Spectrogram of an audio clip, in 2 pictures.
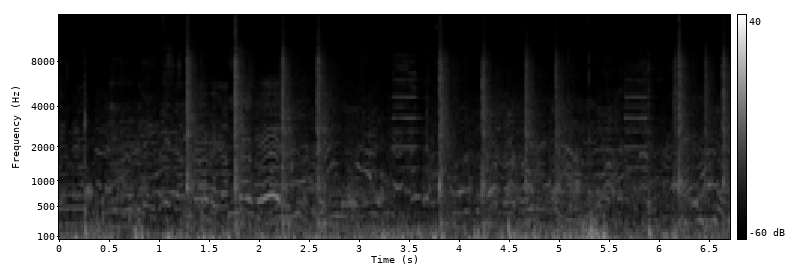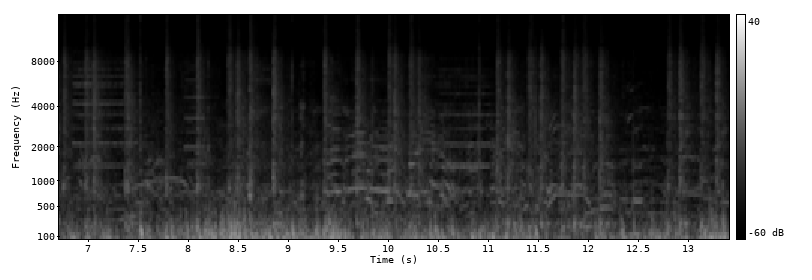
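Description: Young players shout to each other across an outdoor pitch.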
